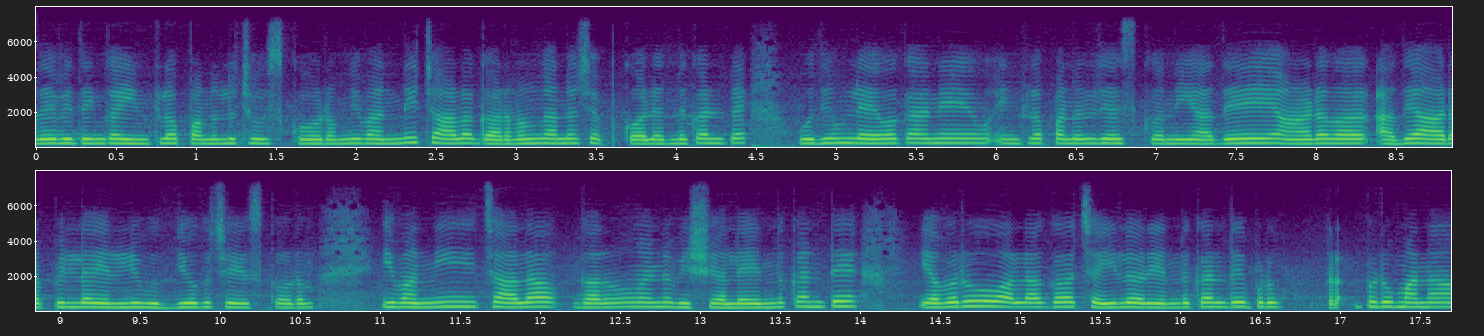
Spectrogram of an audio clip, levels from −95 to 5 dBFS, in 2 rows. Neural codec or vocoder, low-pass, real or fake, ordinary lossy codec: codec, 16 kHz, 0.9 kbps, LongCat-Audio-Codec; 7.2 kHz; fake; none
